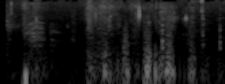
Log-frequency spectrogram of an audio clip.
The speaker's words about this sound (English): And she's licking the mic. All right, hey, can you lie down? She's kissing all your fans out there. Oh, she's giving some lovely doggy kisses.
